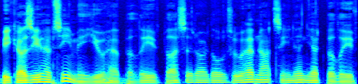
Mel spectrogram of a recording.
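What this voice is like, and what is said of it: Flat monotone reading. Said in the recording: “a very uh, can monotone.”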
